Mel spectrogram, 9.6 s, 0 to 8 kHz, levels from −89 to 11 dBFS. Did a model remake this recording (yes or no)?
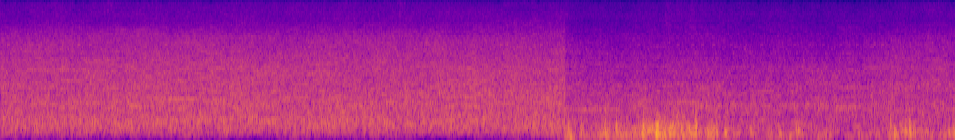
yes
